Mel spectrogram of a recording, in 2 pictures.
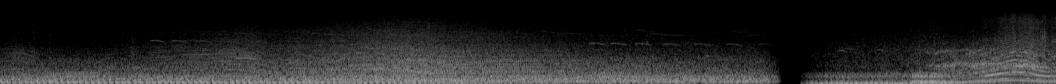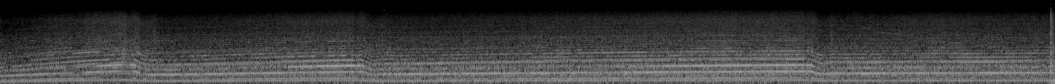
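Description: The X80 Proto supercar from GTA Online revs hard, a loud droning engine that cuts out briefly, then climbs through rising gear pulls with a sharp, high whine, very close and continuous.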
